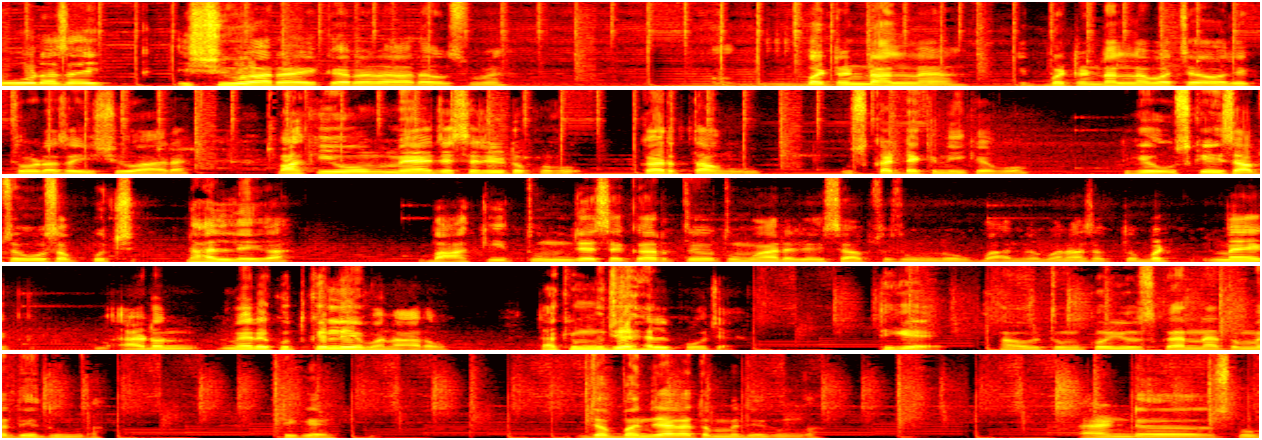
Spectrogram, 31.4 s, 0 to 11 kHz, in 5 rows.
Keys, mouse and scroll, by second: 18.6 middle click, 19.6 shift+middle click, 19.9 middle click, 20.4 shift+middle click, 20.7 middle click, 23.1 middle click, 26.3 middle click, 27.2 click, 27.5 g, 28.8 click, 29.2 g, 29.8 middle click, 30.3 shift+middle click, 30.5 middle click.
